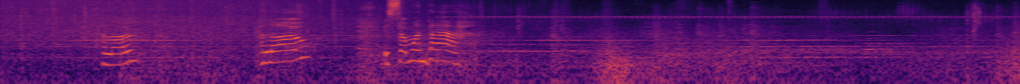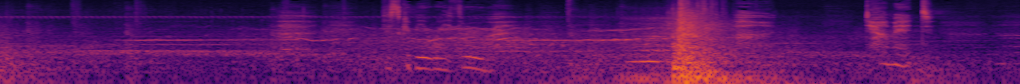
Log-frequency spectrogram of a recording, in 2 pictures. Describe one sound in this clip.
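A young woman calls out questioningly, close by.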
